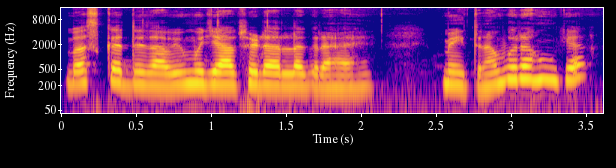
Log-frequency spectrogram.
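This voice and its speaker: A woman's voice: medium pitch, normal speed, mellow, no echo, natural voice. A woman reading a shy young woman. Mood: shy, flustered.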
